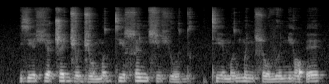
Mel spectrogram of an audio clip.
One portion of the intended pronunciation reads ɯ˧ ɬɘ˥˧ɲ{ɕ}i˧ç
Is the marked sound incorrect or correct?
correct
